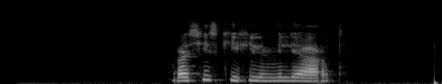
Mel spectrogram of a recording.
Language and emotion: Russian, neutral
